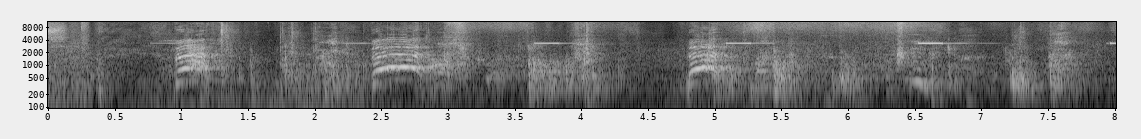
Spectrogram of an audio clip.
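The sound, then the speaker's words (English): Someone kicks hard at a door several times, trying to force it open inside a building, heavy thuds landing about every second or two amid strained shouts and grunting voices, with a thin alarm-like tone sounding intermittently. “Having made it inside, … tries to kick a door open.”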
